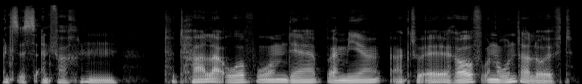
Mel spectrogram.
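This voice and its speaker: A man's voice: fairly low pitch, fairly even intonation, a little slow, vocal fry, dark tone, dry recording, studio quality. A man co-hosting a podcast in a casual, conversational style. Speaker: podcast co-host. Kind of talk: casual chat.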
